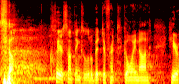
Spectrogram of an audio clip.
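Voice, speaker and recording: There is noticeable background noise. A man talks through it at a fairly quick pace. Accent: American. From United States. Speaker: pastor and theologian. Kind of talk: keynote lecture.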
